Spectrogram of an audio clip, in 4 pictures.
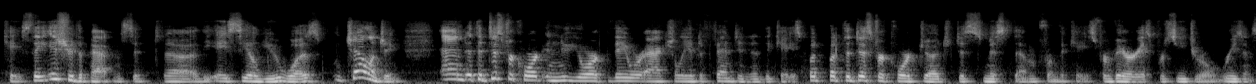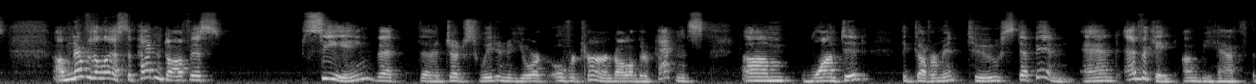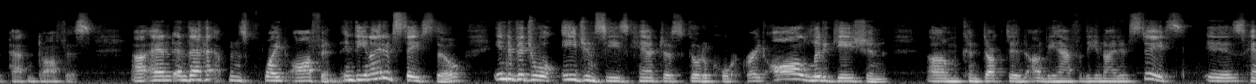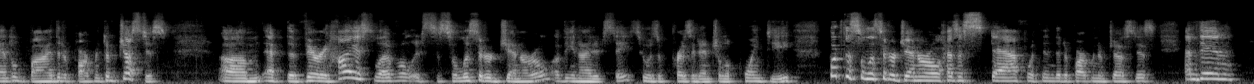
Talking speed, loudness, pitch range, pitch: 175 wpm, -21 LUFS, 135-180 Hz, 150 Hz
